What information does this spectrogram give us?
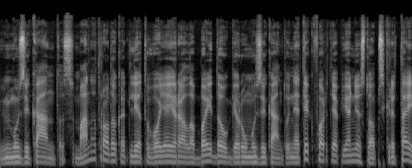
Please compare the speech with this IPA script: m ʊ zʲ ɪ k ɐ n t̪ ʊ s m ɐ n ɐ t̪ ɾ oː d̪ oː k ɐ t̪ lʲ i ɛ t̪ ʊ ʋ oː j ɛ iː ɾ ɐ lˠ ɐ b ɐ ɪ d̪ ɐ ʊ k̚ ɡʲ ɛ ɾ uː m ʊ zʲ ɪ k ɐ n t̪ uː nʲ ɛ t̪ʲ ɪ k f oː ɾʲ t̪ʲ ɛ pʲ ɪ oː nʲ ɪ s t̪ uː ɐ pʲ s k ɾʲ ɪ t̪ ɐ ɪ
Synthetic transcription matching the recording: m ʊ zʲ ɪ k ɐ n t̪ ʊ s m ɐ n ɐ t̪ ɾ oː d̪ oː k ɐ t̪ lʲ i ɛ t̪ ʊ ʋ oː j ɛ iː ɾ ɐ lˠ ɐ b ɐ ɪ d̪ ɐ ʊ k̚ ɡʲ ɛ ɾ uː m ʊ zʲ ɪ k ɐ n t̪ uː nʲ ɛ t̪ʲ ɪ k f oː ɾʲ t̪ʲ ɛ pʲ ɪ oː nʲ ɪ s t̪ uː ɐ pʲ s k ɾʲ ɪ t̪ ɐ ɪ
